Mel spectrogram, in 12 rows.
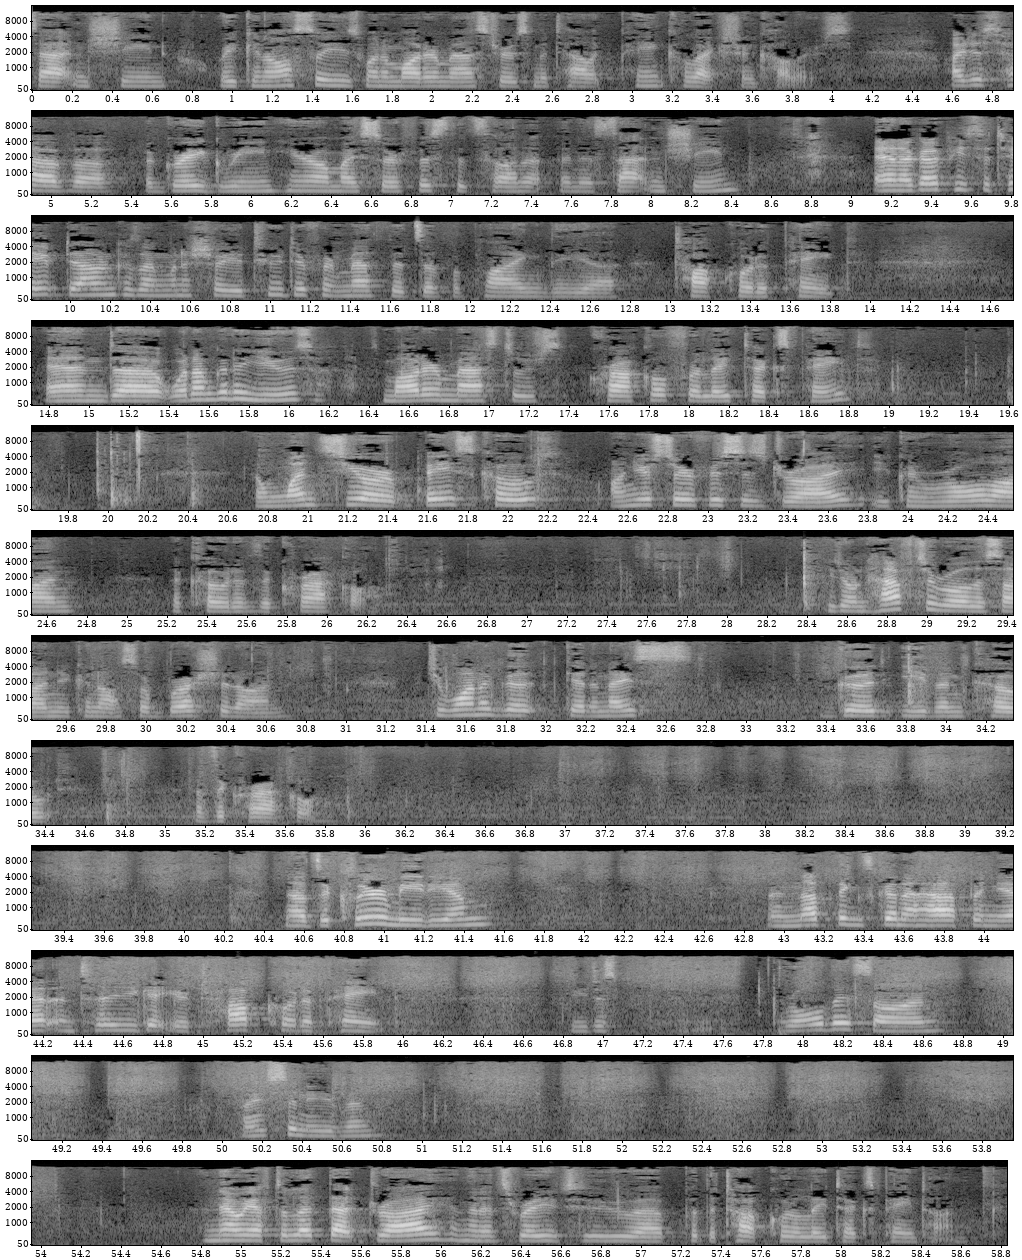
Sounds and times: Speech: 0.0 - 8.5, 42.9 - 46.0, 47.9 - 48.8, 50.1 - 50.9, 54.8 - 58.7.

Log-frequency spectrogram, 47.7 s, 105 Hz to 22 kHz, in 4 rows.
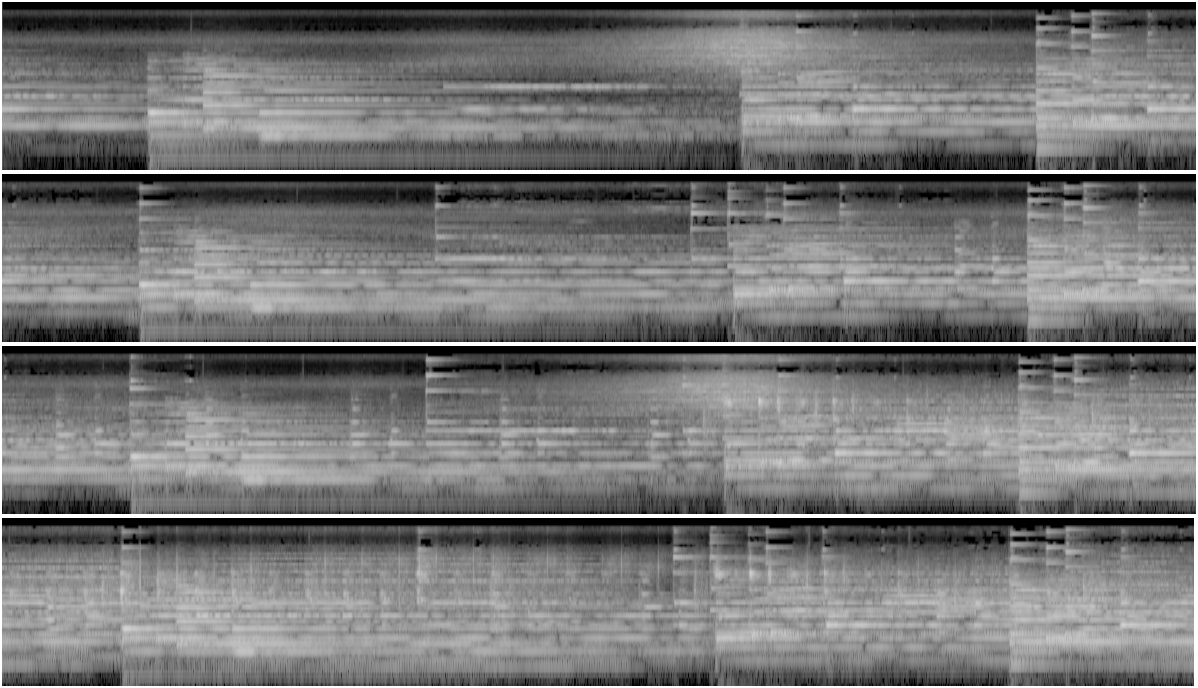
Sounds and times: Glockenspiel: 0.0 - 47.7
Marimba, xylophone: 28.0 - 47.7.

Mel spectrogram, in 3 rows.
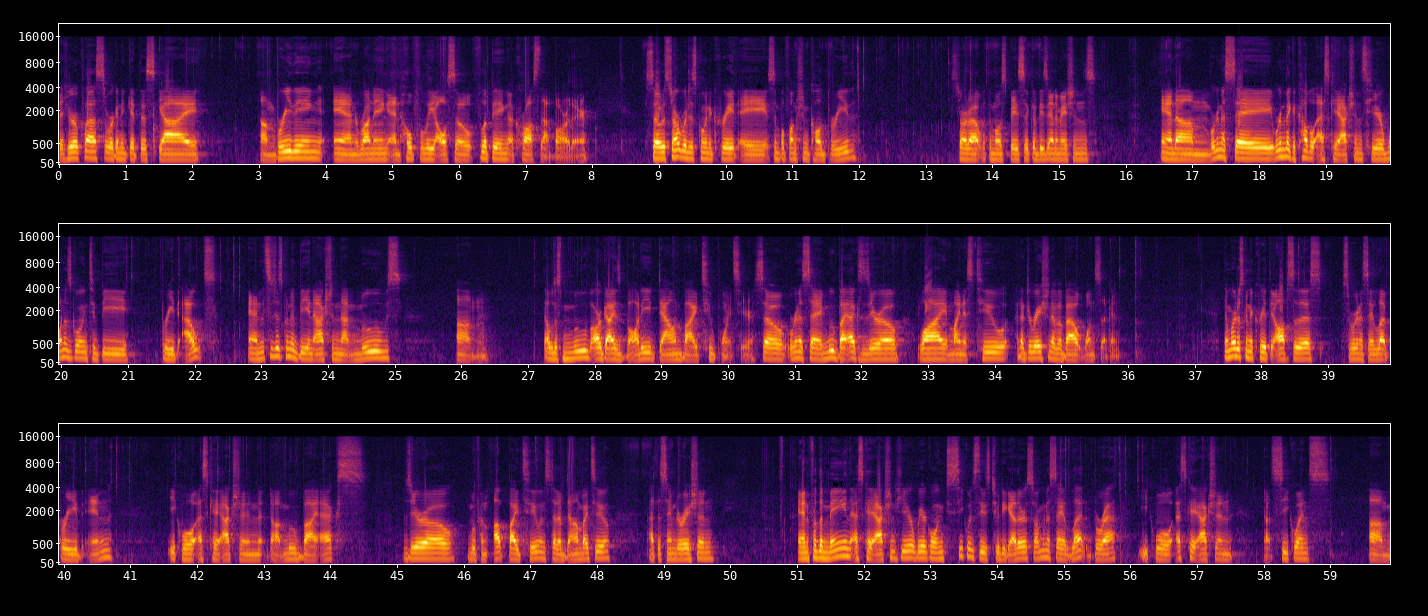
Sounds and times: Speech: 0.0 - 2.2, 3.0 - 8.0, 8.8 - 12.0, 13.4 - 15.6, 16.5 - 25.2, 26.0 - 26.5, 27.2 - 36.0, 37.4 - 40.8, 41.6 - 49.8, 51.0 - 59.8.

